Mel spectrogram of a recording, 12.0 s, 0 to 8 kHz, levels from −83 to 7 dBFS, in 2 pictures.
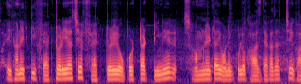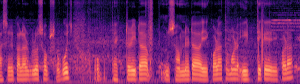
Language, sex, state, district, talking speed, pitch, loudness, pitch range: Bengali, male, West Bengal, Kolkata, 135 wpm, 120 Hz, -16 LUFS, 115-130 Hz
